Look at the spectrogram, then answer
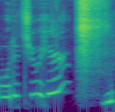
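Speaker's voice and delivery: very high, tiny, squeaky mouse voice. Asking another what they heard, talking like a mouse. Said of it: "Why are you talking like a mouse now?".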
